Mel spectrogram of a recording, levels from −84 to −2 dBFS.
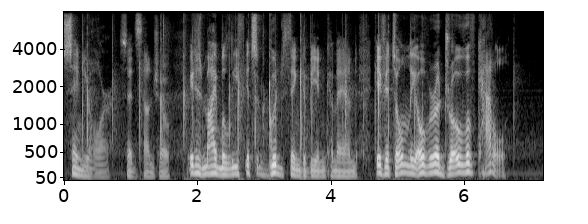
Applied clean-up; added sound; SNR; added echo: none; Applause; 15 dB; none.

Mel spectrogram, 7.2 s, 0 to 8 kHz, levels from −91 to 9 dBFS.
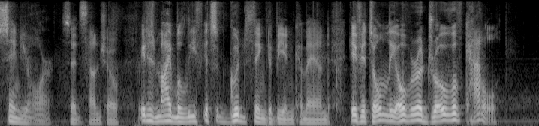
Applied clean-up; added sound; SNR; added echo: neural separator model SepFormer DNS4.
